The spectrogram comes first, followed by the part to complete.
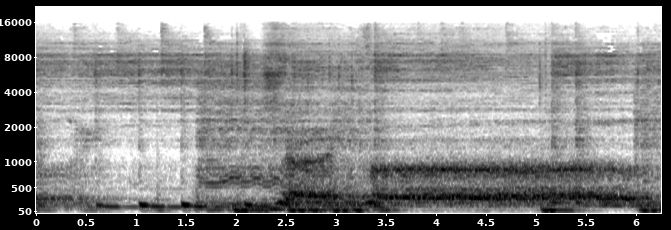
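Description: Loud live metalcore song with heavy distorted guitars and drums. In the first couple of seconds it thins to a few low, repeated guitar notes, then the full heavy riff comes back in about two and a half seconds in.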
